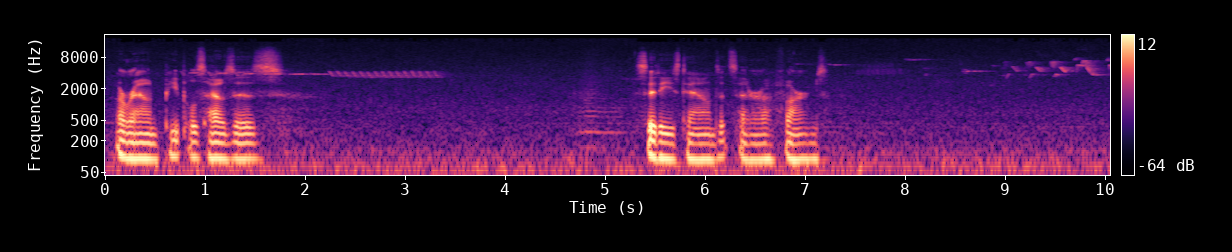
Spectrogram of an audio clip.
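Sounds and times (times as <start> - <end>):
steady wash of noise: 0.0 - 10.0
speech: 0.1 - 1.9, 5.3 - 7.4
field sparrow song: 0.8 - 3.6, 5.0 - 10.0.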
